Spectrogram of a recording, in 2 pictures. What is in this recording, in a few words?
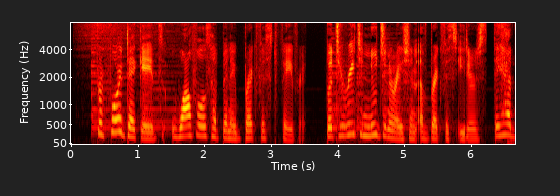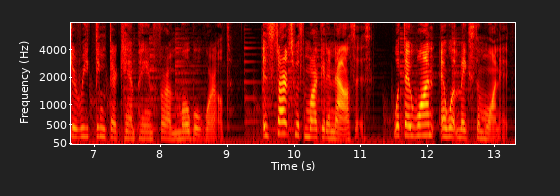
Narration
